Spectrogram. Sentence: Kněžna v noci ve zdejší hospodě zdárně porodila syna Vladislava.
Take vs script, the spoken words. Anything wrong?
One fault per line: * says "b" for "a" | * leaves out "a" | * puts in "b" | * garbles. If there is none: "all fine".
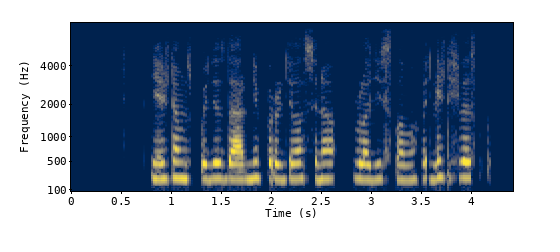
* leaves out "noci ve zdejší"
* garbles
